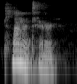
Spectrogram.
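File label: "planetary", British English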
